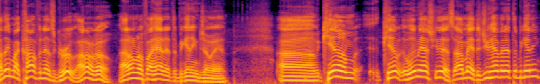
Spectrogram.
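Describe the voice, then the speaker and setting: A loud, animated man with a fairly high pitch, very wide pitch swings and a fairly quick pace, in a very clean recording with a silent background. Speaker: live show host. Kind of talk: casual panel chat.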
